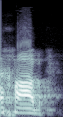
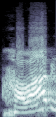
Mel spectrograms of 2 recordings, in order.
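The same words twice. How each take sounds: First: ख्वाब said khaab, the w silent; ख्वाब pronounced xaab with no w sound; read as spoken. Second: ख्वाब spelled out with the w sounded, khwaab; ख्वाब read letter by letter, w included; spelled out as written. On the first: Teacher gives students the real reading, w dropped. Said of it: "पढ़ते हैं ख्वाब". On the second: Teacher shows students the written form, w sounded. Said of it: "ख्वाब लिखा हुआ है". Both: Shown as a demonstration.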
